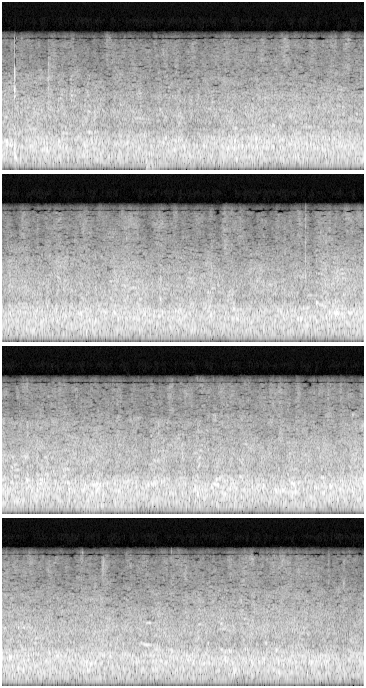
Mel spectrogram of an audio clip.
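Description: A large audience chatters and murmurs steadily in an echoing hall.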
